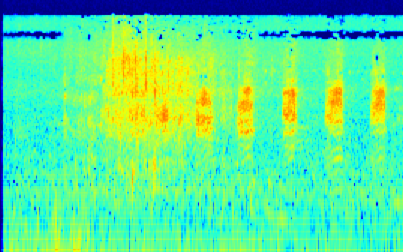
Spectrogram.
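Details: Duck quacking at a pond: a rough, noisy burst at first, then five nasal, buzzy quacks, evenly spaced about every half second, with steady faint background hiss.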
